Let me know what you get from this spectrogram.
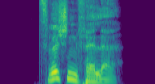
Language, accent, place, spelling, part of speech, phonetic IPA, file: German, Germany, Berlin, Zwischenfälle, noun, [ˈt͡svɪʃn̩ˌfɛlə], De-Zwischenfälle.ogg
- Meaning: nominative/accusative/genitive plural of Zwischenfall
